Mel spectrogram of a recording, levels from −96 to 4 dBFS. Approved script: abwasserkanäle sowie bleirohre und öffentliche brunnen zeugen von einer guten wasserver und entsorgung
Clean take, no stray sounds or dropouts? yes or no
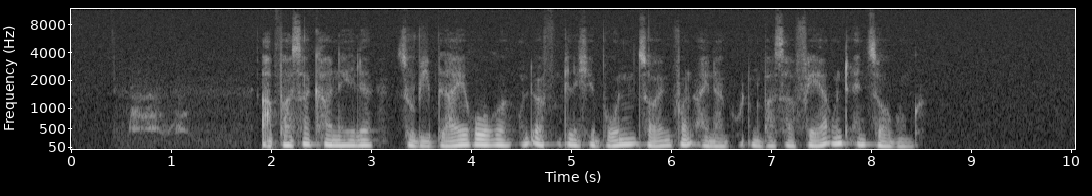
no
